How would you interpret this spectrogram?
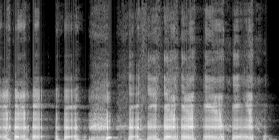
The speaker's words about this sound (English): Oh yeah, cough it out.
